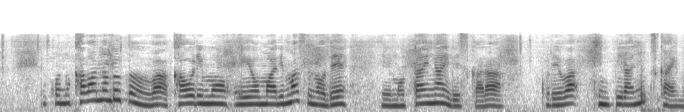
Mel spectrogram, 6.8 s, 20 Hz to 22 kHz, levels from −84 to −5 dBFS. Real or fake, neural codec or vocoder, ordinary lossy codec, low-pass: fake; codec, 44.1 kHz, 7.8 kbps, Pupu-Codec; AAC, 32 kbps; 7.2 kHz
